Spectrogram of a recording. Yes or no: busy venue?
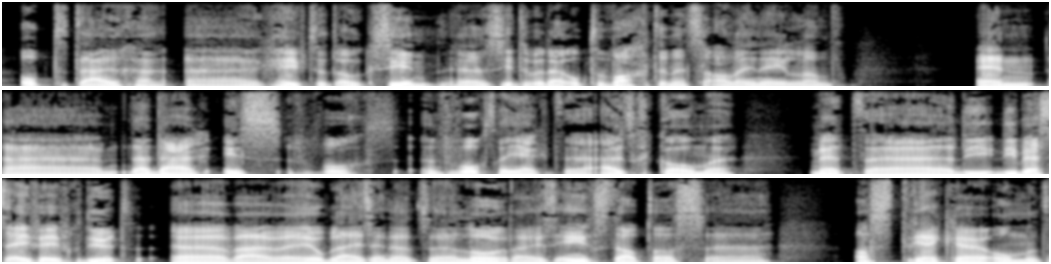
no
